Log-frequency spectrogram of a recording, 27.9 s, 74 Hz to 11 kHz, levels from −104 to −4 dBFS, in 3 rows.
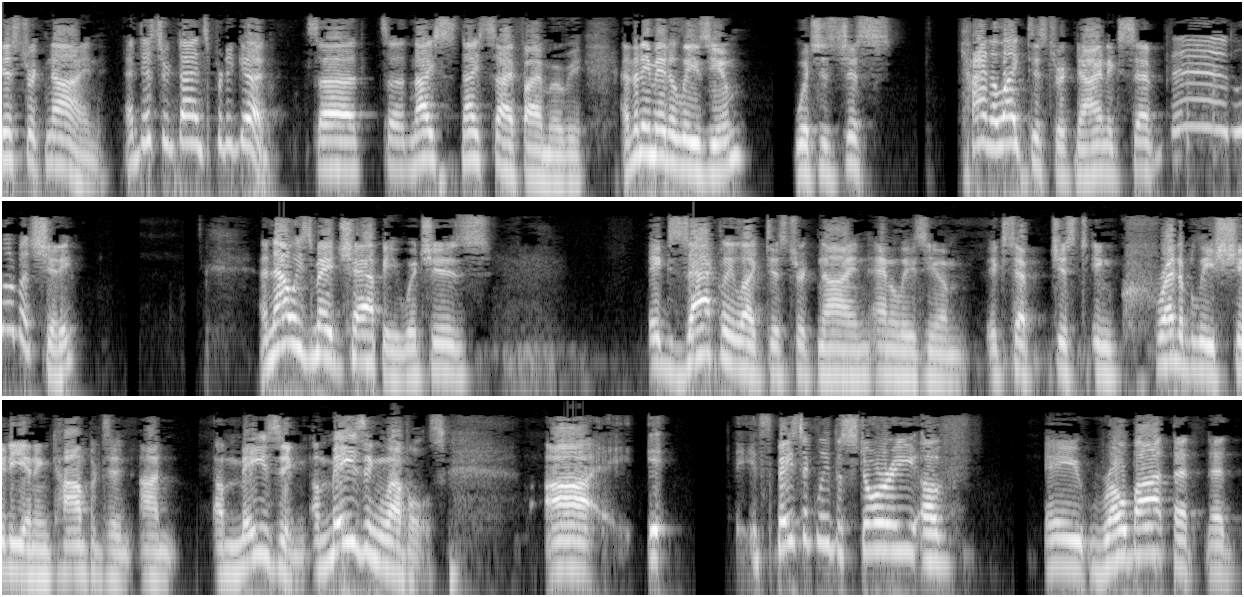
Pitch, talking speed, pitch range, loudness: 155 Hz, 145 wpm, 130-210 Hz, -16 LUFS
